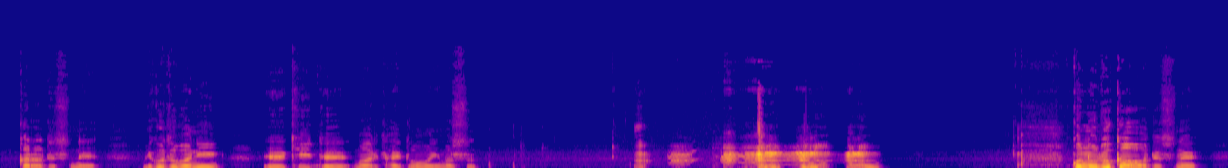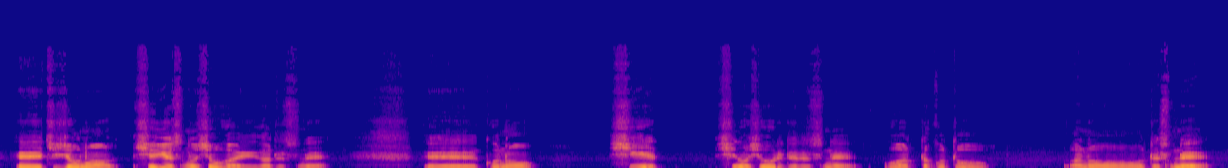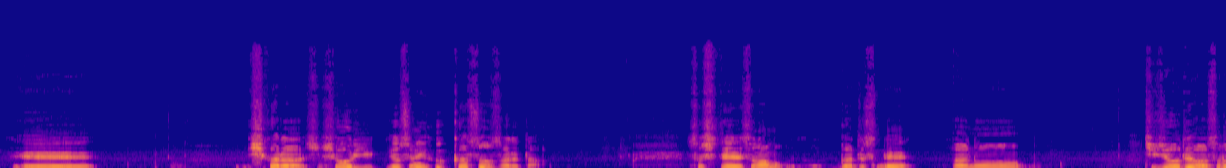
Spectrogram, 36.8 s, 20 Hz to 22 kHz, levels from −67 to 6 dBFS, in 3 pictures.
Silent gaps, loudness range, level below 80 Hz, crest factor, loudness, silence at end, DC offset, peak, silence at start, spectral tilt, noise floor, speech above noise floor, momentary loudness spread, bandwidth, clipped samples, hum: none; 9 LU; -72 dBFS; 22 dB; -20 LUFS; 0 s; under 0.1%; 0 dBFS; 0.2 s; -4 dB/octave; -63 dBFS; 43 dB; 18 LU; 16 kHz; under 0.1%; none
